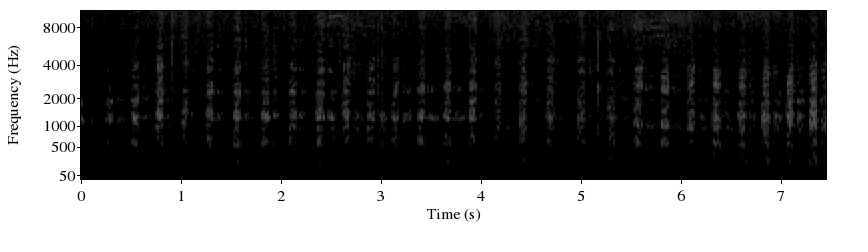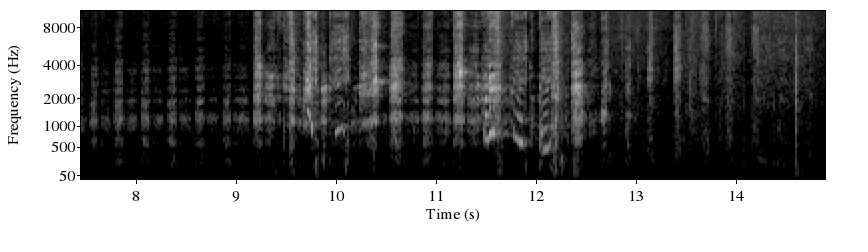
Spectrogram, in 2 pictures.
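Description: A dog panting softly and quickly, then whining, with a louder run of short falling whimpers about two-thirds of the way through.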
